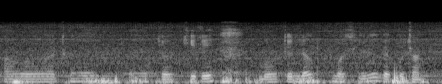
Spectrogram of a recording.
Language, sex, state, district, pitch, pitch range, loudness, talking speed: Odia, male, Odisha, Sambalpur, 125 Hz, 120-135 Hz, -19 LUFS, 110 wpm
